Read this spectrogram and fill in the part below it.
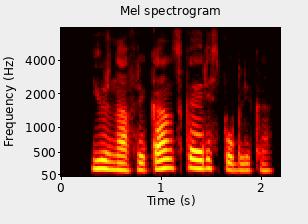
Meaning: Republic of South Africa (official name of South Africa: a country in Southern Africa)
- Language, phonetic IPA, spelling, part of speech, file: Russian, [ˌjuʐnə ɐfrʲɪˈkanskəjə rʲɪˈspublʲɪkə], Южно-Африканская Республика, proper noun, Ru-Южно-Африканская Республика.ogg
